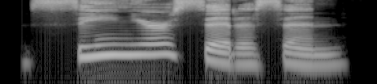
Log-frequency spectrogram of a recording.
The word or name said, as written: senior citizen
